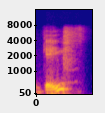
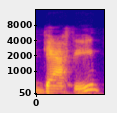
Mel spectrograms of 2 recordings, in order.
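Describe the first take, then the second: First: It is one syllable rhyming with safe. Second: It is two syllables rhyming with taffy. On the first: "as it rhymes with safe" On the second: "Or taffy"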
